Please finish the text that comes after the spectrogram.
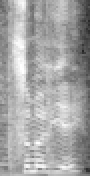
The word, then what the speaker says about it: sommelier: Sommelier is a French word, and if we were going to say it in French, we would say sommelier.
